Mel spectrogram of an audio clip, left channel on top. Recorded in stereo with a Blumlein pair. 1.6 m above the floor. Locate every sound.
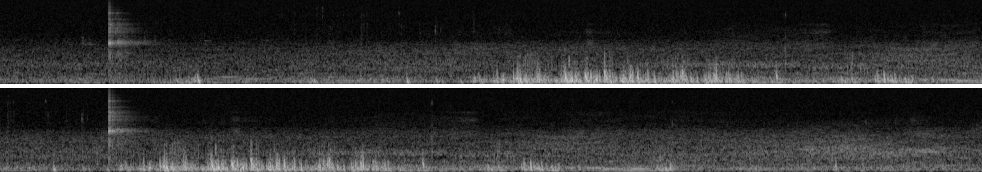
1.1 s a finger snap: 15° right, 3 m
